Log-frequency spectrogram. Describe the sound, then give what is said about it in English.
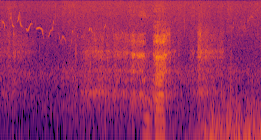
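Thin, high peeping calls of meadow pipits on a moor come in short, scattered notes, mostly early on, while a man speaks briefly and a low wind-like rumble builds toward the end. “Sometimes the only bird you can hear on the moor, peeping of meadow pipits.”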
